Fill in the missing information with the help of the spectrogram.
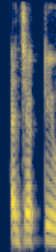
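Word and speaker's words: adjective: यहाँ पे एडजेक्टिव होगा, डी साइलेंट होता है।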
